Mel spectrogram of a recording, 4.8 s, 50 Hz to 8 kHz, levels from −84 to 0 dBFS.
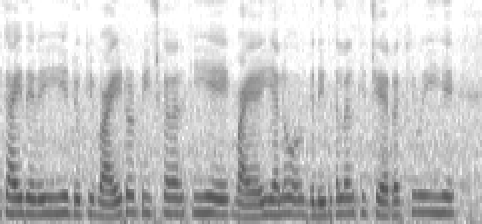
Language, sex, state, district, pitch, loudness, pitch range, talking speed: Hindi, female, Uttar Pradesh, Budaun, 200 Hz, -34 LUFS, 190-210 Hz, 285 wpm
